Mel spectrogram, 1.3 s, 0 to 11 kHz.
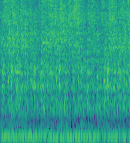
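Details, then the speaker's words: Ford F-150 with a 351 small-block Ford bored .030 over, Pro Max aluminum heads, retrofit roller rockers: idle with a fast light diesel-like tapping that stops around 1200 rpm. Oil pressure and rocker geometry look fine, noise persists with the belt off; aluminum valve covers may transmit it; cause unknown. "We pulled the belt, still same noise. It's the first time I've actually ran aluminum valve covers."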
